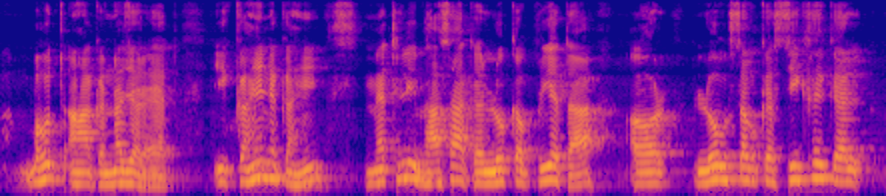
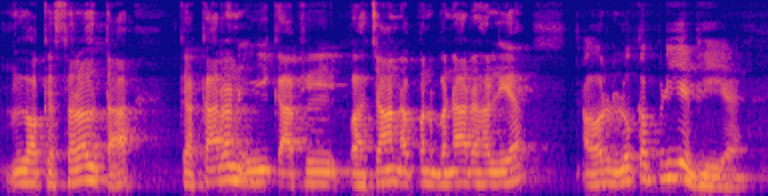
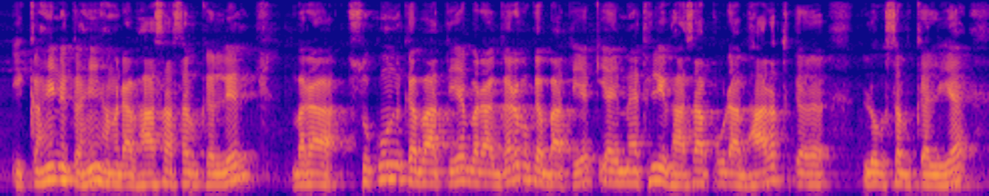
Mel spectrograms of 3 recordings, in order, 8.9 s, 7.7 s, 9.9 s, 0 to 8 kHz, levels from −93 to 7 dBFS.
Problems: none marked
